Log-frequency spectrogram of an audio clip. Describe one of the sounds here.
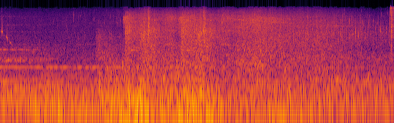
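Torpedoes launch with a rushing whoosh.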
